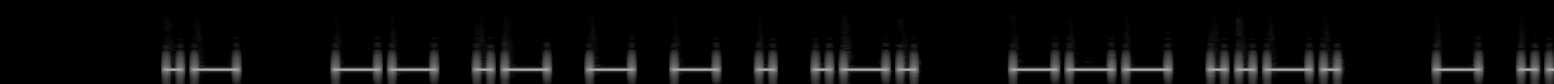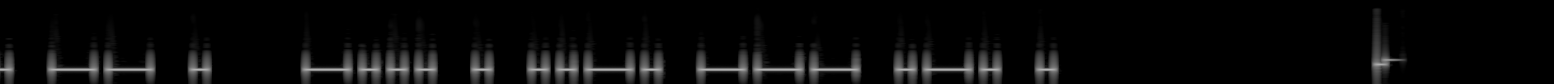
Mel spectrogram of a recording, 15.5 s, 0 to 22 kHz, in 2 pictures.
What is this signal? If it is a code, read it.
Morse code, heard as a keyed tone, about 17 wpm, 700 Hz. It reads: A MATTER OF TIME BEFORE
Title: Sets of 5 Words Encore 17wpm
